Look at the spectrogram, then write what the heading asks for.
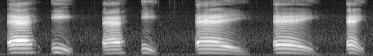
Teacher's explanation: a is really e like the e in bed gliding into e again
